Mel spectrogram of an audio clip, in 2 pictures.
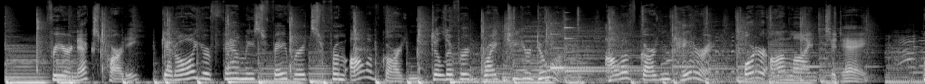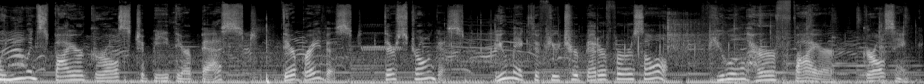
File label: Commercial, Professional Female Voice Over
